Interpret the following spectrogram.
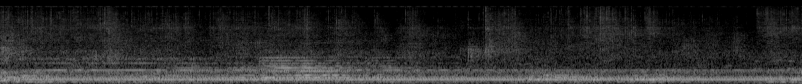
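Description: A steady electronic drone of several held tones from the live-processed voice and electronic score, with some higher tones joining about three seconds in. A crackling noise over it fits eggshells being crushed underfoot.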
